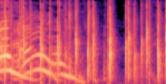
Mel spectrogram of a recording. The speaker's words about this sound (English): Until then, let's put our hands together one more time in that awkward clap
